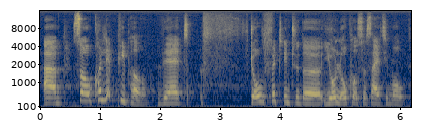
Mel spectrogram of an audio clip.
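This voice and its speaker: A middle-aged woman speaks as a confidence coach on a talk show. Her pitch sits mid-range, and her delivery is expressive, often tagging her points with "right?". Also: slow. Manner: expressive, frequent "right?" tags. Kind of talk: casual talk show guest.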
